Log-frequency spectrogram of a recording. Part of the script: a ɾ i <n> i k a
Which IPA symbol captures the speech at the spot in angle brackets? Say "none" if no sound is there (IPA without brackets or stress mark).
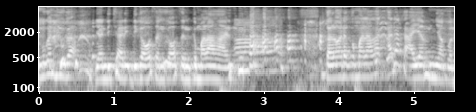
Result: d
